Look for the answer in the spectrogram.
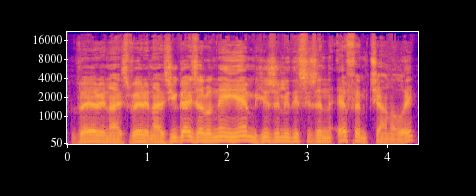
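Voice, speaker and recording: A man from Canada with a mid-range voice talks a little fast while casually reviewing and operating radio gear, often repeating short phrases. Background noise in the recording is clear.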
